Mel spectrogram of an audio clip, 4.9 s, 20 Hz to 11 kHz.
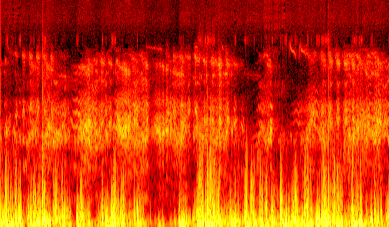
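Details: Hundreds of marsh frogs calling together at Allhallows marshes, North Kent, on a warm May evening in 2015; a dense wall of rapid, rattling, pulsed croaks overlaps continuously, with deep rumbling underneath throughout.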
